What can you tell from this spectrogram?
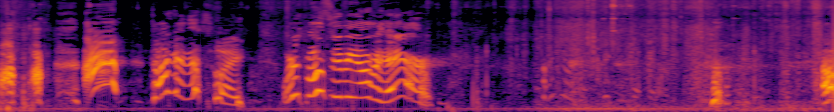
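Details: Alaskan Malamute pulling a beach bike along a river, giving a run of wavering, rising-and-falling whiny howls in the first four seconds, then quieter rustling and faint background sounds, with a short cry near the end.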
